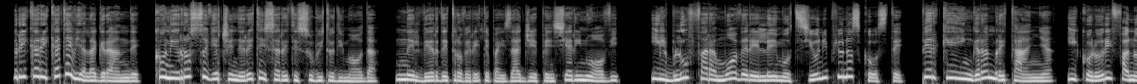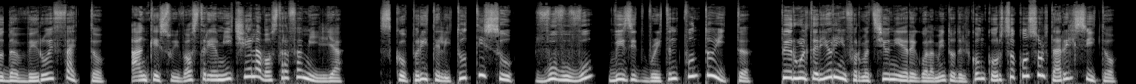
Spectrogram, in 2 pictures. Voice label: Italian, vo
